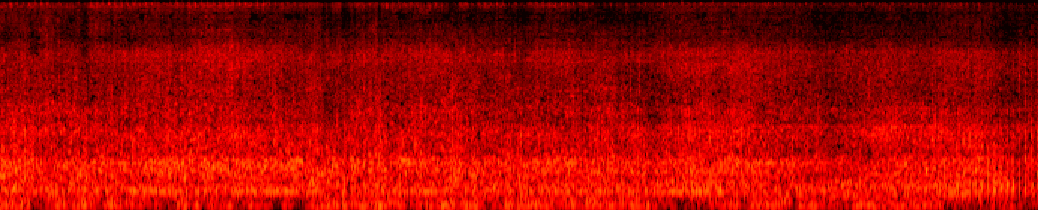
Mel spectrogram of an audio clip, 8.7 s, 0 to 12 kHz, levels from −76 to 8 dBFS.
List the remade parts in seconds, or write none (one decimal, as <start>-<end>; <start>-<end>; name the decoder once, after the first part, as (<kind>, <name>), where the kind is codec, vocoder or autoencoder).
2.5-3.2 (codec, HILCodec)

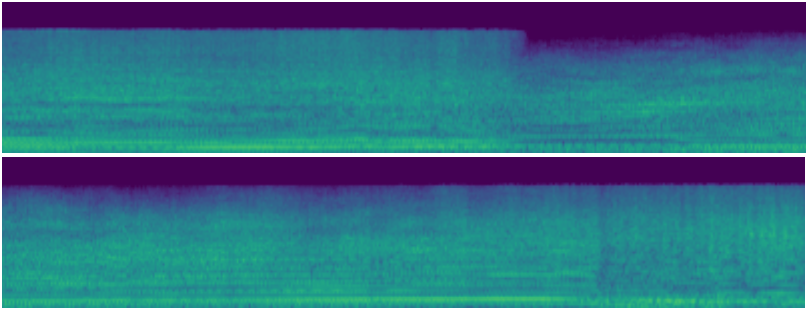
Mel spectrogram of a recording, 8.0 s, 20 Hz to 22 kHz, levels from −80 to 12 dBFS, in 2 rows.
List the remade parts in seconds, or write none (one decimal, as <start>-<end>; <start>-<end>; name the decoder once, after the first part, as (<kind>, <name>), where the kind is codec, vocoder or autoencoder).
3.4-4.7 (vocoder, BigVGAN v2)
